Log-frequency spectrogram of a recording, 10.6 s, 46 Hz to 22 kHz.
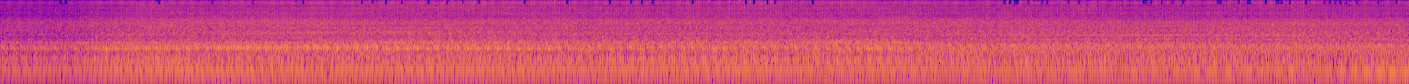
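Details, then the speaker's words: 2009 Subaru WRX hatchback, brand-new EJ255 long block, about 11,000 miles, cold start heard from cabin: faint, fairly regular tapping about three per second under idle note; owner suspects rod knock or rod bearing, unconfirmed. "all right I need you guys help me decipher whether this is a rod knock or rod bearing issue 2009 Subaru WRX brand-new ej2 55 has roughly 11,000 miles on it"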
